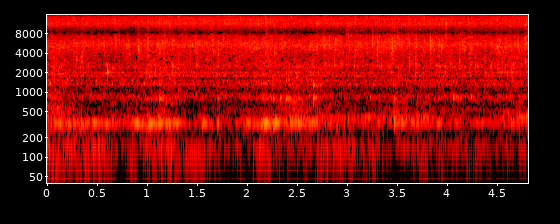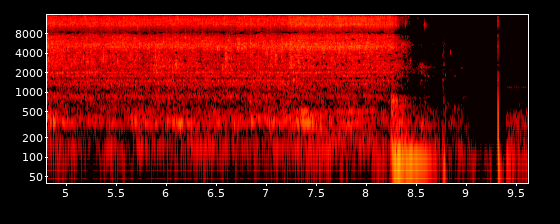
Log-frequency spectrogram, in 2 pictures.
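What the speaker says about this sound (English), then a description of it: "you can just hold a plastic ocarina underneath a running tap" A plastic ocarina is held under a running kitchen tap, giving a steady loud hiss of flowing water for about eight seconds before the tap is shut off and a brief clunk follows.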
